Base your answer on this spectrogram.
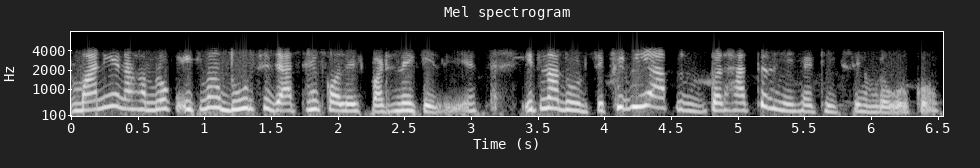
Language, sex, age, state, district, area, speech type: Hindi, female, 18-30, Bihar, Muzaffarpur, rural, conversation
